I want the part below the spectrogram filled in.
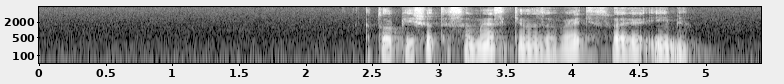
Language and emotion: Russian, neutral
